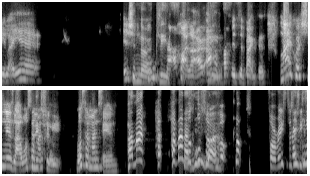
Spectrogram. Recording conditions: video call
